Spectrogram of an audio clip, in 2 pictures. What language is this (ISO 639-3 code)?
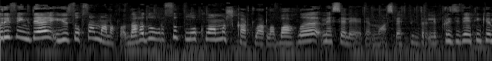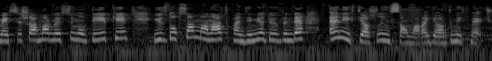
tur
